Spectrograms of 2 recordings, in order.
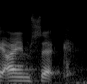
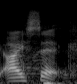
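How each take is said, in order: First: Said in the usual way. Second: "I sick." said as two words; "I sick." in the short form, no verb; sign-language word order. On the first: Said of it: "How would you say". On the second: Shown as a demonstration. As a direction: drop the "am" and say "I sick.".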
